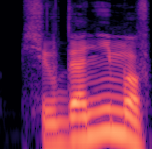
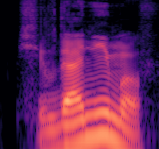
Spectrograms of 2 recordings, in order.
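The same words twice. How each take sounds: First: Cry. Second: Said in the usual way. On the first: A narrator's reading. General crying out to Псевдонимов for help, raised voice. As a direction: call out Псевдонимов pleadingly, pitched up. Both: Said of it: "кричал Иван Ильич".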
